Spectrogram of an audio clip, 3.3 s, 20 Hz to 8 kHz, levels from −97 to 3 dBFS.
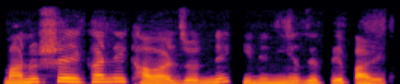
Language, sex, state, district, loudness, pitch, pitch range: Bengali, female, West Bengal, Kolkata, -24 LUFS, 225 Hz, 205-290 Hz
